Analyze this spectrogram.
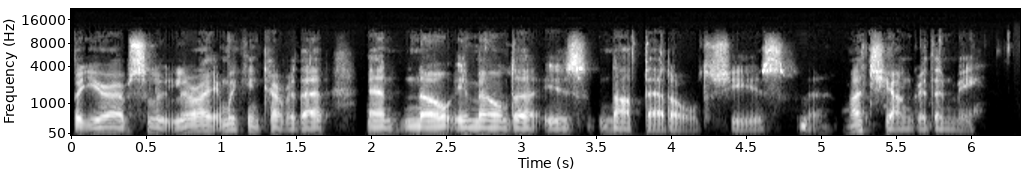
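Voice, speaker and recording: A man with a very deep, low pitch and vocal fry talks at a fairly quick pace. His intonation is lively, and he leaves hardly any pauses. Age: 60s. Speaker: hospitality business owner and panelist. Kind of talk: webinar panel discussion.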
